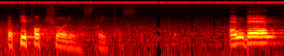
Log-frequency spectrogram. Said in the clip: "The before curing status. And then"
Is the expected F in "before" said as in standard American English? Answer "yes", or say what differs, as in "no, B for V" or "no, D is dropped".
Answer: no, P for F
